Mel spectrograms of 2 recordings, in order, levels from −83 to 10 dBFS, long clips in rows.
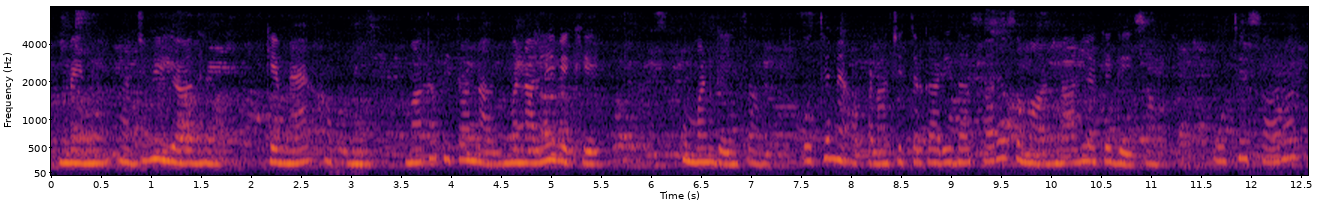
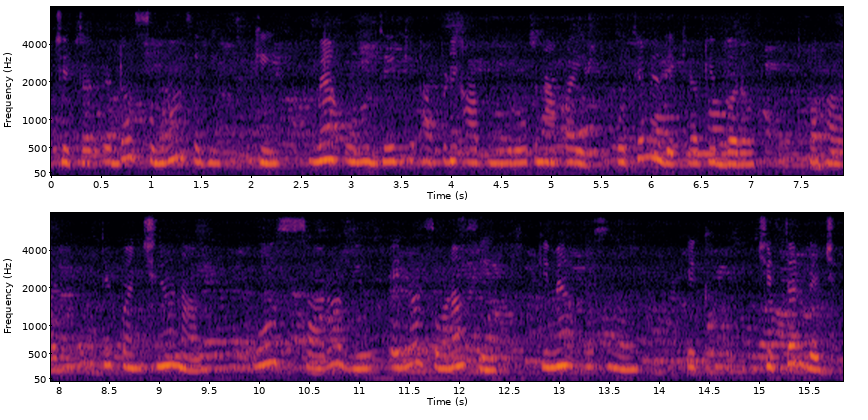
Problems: constant background noise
